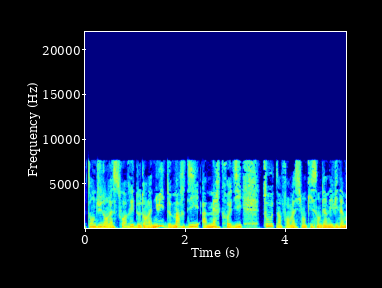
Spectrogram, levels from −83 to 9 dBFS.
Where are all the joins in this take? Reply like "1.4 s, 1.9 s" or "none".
1.1 s, 3.8 s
